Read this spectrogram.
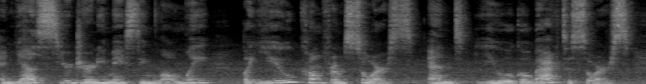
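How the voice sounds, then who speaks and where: A woman reading intuitive cards in a casual, musing way, halting with fillers and restarts. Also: mid-range voice, darkish tone, slight background noise, poor audio. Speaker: intuitive card reader. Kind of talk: casual spiritual card reading.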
